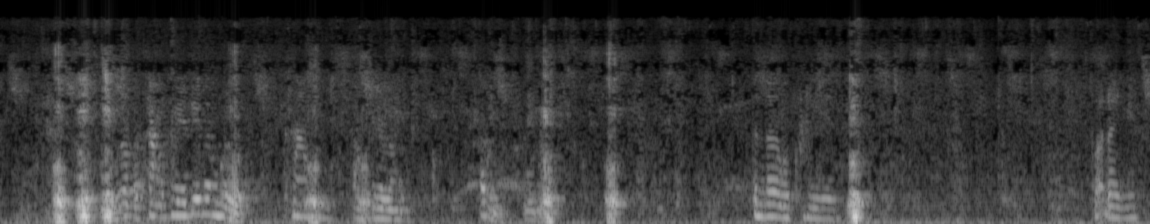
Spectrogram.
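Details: Baby pigs feeding let out brief falling squeals and grunts, scattered singly every second or two, with a few sharper clicks in between.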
